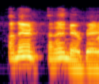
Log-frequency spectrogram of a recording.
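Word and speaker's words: Ahnenerbe: That's it's Ananerbe. Ananerbe. That's I've been saying it wrong, and I apologize to the fucking Spurgs, the fucking chat who don't fucking listen. That's how I say it. It's Ananerbe, okay? That's how it's said.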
